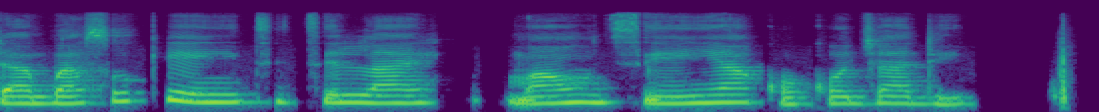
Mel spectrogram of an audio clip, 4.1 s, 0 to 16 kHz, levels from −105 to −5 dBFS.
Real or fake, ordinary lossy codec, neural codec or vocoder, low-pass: real; AAC, 96 kbps; none; 10.8 kHz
